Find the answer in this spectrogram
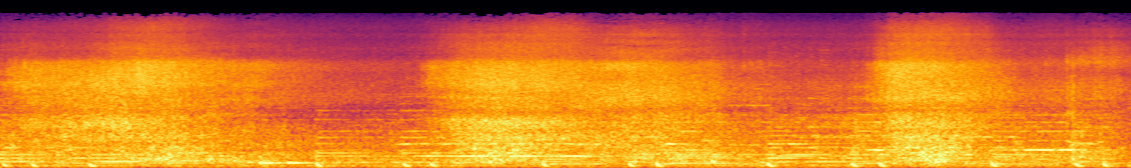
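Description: Small waves breaking and washing up a sandy shore, three surges of surf about five seconds apart, heard under background music.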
